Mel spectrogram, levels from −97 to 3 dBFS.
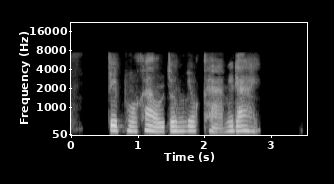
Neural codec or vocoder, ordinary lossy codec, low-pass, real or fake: codec, 16 kHz in and 24 kHz out, 1.1 kbps, FireRedTTS-2 codec; MP3, 48 kbps; 7.2 kHz; fake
